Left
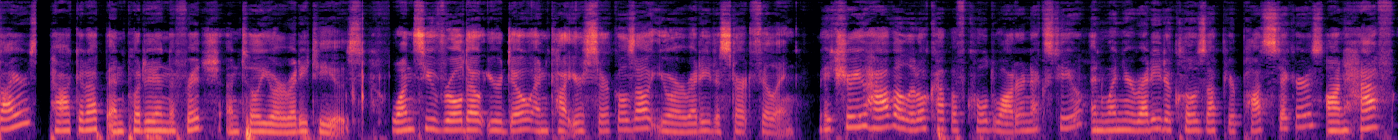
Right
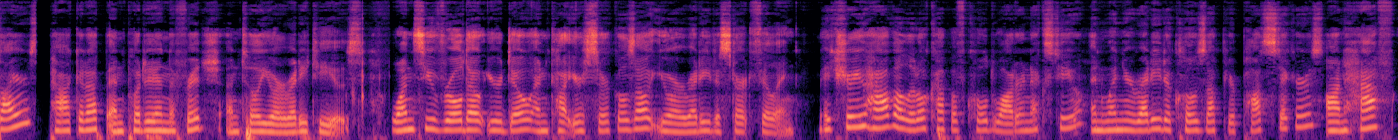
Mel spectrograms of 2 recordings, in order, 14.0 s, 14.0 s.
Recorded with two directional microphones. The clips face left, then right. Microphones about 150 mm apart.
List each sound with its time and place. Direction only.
0.0 s speech: 40° right (ahead or behind)
0.5 s speech: 60° right (ahead or behind); by 13.1 s 20° right (ahead or behind)
13.2 s speech: 40° right (ahead or behind)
